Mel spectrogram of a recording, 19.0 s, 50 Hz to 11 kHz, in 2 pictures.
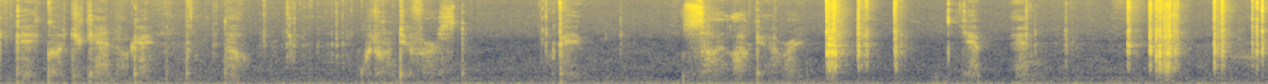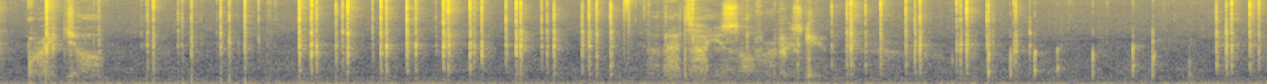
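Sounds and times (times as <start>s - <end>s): puzzle cube clicking and scraping: 0.0s - 3.1s, 4.1s - 4.4s, 6.2s - 6.8s, 7.6s - 19.0s
sharp plastic clacks: 0.9s - 2.8s, 4.0s - 4.8s, 6.2s - 19.0s.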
